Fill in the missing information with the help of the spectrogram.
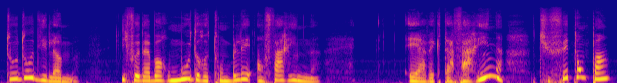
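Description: Lady doing a cheery patient harvester, explains step by step, lively voice. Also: medium pitch, unhurried, dry recording, clean studio sound. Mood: explaining. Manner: explanatory, matter-of-fact.

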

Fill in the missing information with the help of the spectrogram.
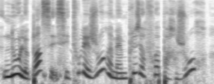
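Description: A woman's voice: on the high side, very animated, moderate pace, warm tone, husky, dry recording, clean studio sound, pitched above the performer's own voice. A woman voicing a patient, cheerful man who harvests wheat and explains things plainly. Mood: explaining. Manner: explanatory, matter-of-fact.

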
